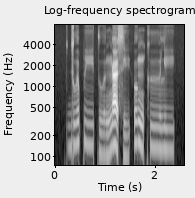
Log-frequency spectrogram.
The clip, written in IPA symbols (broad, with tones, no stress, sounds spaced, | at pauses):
d u˧˥ ə̯ p iː˧ t̪ u˩ ə̯ ŋ a˥˨ s i˩˧ ʔ o˥˨ ŋ kʰ ɯː˧ l i˧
